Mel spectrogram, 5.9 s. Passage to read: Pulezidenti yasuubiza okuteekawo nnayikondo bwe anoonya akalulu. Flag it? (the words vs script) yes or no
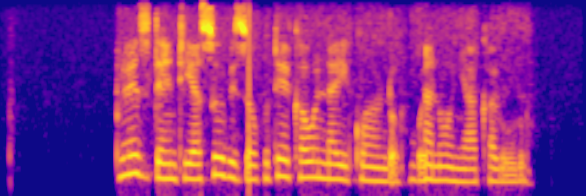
no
